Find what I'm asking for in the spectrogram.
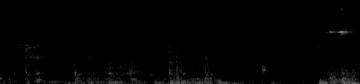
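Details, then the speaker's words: Old rusty door hinge after a first spray of lubricant into the pivot: faint, brief high-pitched squeak as the door swings amid handling noise; still needs more passes to quiet fully. "still a little squeak so what i like to do is keep the door open a little bit"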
